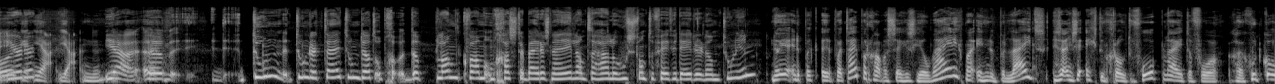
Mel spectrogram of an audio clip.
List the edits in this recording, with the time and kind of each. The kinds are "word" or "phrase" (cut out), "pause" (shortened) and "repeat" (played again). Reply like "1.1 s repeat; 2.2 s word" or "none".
none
